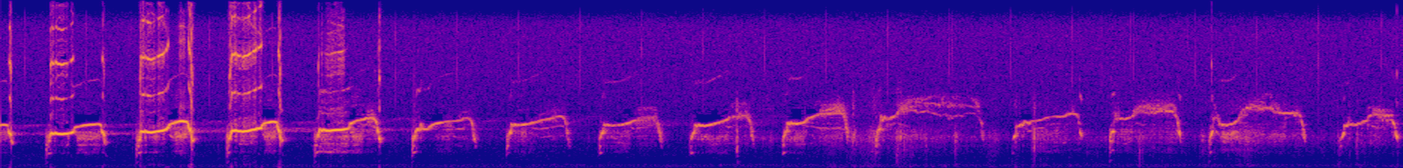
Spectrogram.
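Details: Bald eagle vocalizing on its Big Bear nest as fish arrives, nest cam recording: a few loud shrill notes open, then a long steady series of thinner, rising whistled notes that gradually soften.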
